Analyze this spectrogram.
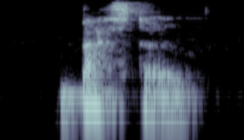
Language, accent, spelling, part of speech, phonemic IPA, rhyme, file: English, Southern England, basto, noun, /ˈbæstəʊ/, -æstəʊ, LL-Q1860 (eng)-basto.wav
- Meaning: A card of the suit clubs in Spanish-suited playing cards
